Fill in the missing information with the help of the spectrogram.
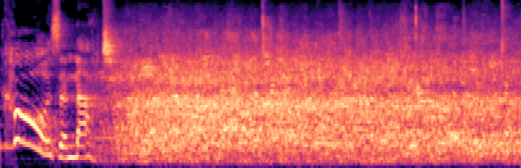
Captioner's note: audience laughing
